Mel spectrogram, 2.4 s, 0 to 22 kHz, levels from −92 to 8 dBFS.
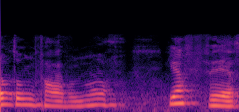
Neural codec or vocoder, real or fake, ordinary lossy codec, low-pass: codec, 16 kHz, 2 kbps, FreqCodec, larger model; fake; none; 7.2 kHz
